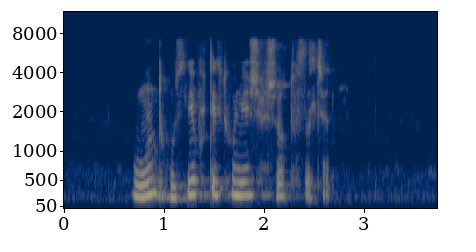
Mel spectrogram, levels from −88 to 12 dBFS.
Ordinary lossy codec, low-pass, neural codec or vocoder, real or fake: AAC, 64 kbps; 7.2 kHz; codec, 16 kHz, 8 kbps, FunCodec, trained on Chinese and English, 25 frames a second; fake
